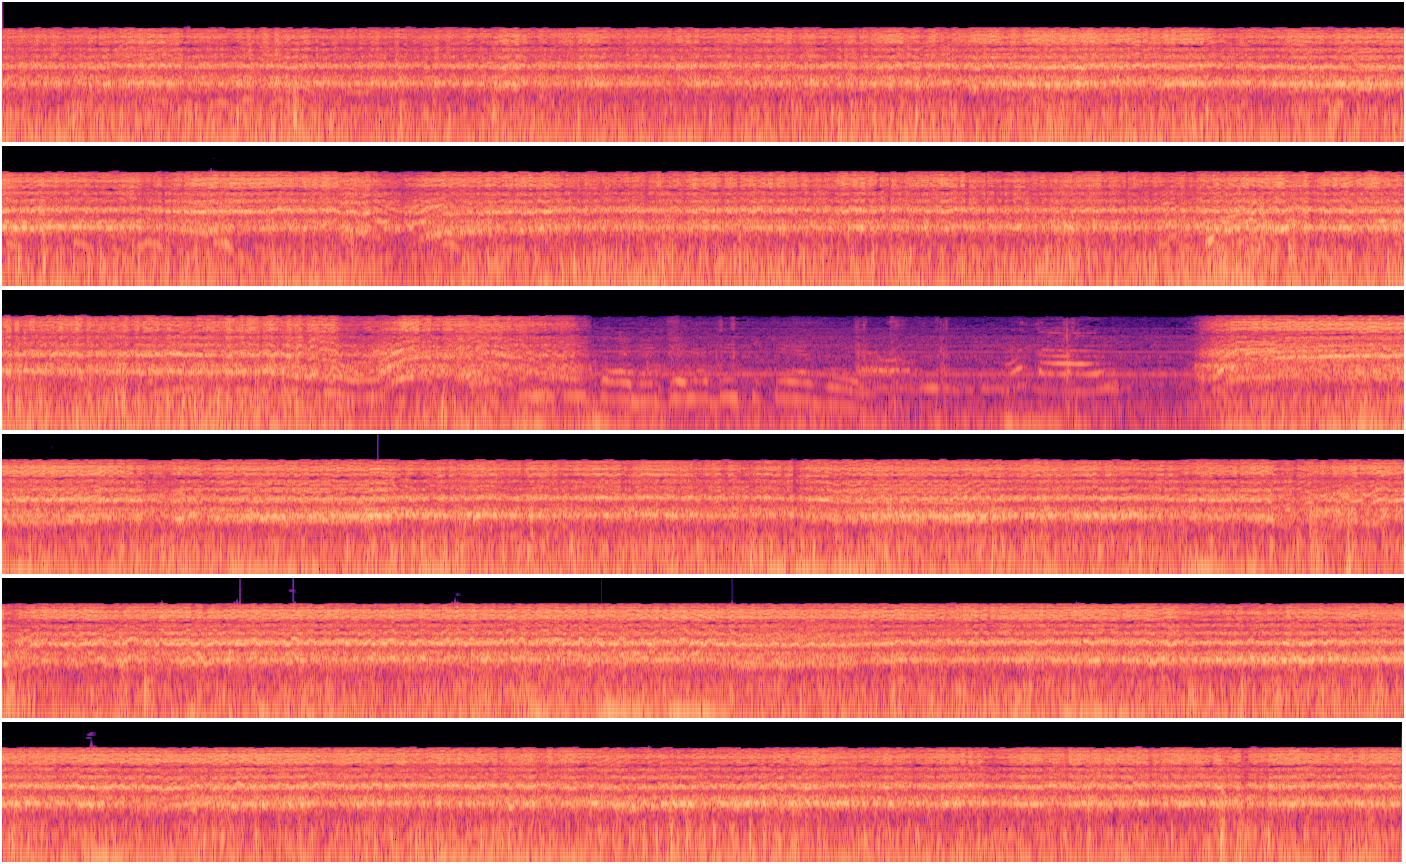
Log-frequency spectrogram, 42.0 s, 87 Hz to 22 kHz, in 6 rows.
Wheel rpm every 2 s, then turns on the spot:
230, 230, 230, 230, 200, 230, 240, 210, 40, 10, 200, 220, 220, 210, 190, 200, 220, 230, 240, 220, 230.
16-18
